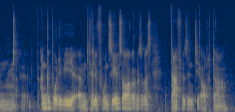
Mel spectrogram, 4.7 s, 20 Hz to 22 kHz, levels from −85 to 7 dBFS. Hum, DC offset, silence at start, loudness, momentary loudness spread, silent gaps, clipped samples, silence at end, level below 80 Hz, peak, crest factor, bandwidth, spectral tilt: none; under 0.1%; 0 s; -29 LUFS; 11 LU; none; under 0.1%; 0.15 s; -60 dBFS; -10 dBFS; 18 dB; 18.5 kHz; -6.5 dB/octave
